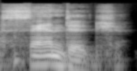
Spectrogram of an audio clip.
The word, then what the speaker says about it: Sandage: Uh, history professor Scott Sandage, rhymes with bandage, by the way, I've been advised, who corresponded with us earlier about the One More Sweet Curio uh, mm-hmm.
